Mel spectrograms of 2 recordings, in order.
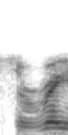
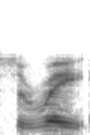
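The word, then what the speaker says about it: Zairé: It's Zaire the Maestro. It's a hyphen over the E, which will give it the pronunciation of an A sound. – Okay. – Yeah, so that's Zaire.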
